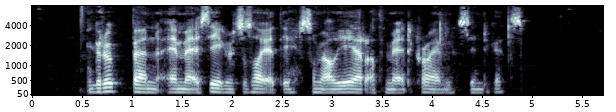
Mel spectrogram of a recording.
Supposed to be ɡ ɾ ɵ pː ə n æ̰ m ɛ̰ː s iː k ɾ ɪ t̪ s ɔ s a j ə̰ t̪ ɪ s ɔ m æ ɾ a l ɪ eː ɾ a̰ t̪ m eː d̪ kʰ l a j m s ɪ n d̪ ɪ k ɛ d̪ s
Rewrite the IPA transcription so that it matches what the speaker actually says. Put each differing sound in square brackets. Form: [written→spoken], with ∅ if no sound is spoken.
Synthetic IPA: ɡ ɾ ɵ pː ə n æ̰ m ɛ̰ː s iː k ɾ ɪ t̪ s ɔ s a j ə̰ t̪ ɪ s ɔ m æ ɾ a l ɪ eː ɾ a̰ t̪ m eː d̪ kʰ [l→ɾ] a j m s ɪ n d̪ ɪ k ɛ [d̪→t̪] s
